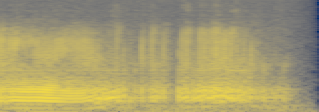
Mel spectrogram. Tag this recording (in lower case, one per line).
fart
